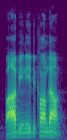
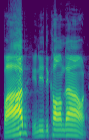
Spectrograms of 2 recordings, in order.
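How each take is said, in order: First: Said in the usual way. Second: Louder, commanding call; firm shout. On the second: Acted. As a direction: cut through his panic by raising your voice. Rescuer raises voice to patient.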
